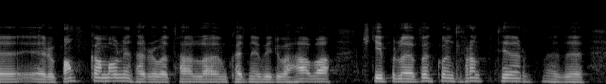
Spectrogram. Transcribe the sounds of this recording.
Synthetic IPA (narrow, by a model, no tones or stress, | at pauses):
ɛɾʏpawŋ̥kamaːwlɪnθaɾɛɾʏaðt̪ʰaːlaʏmkʰv̥ɛt̪nɪɣvɪljɪvaɦaːva | scɪːpʏlaɣðap̬œn̥knt̪ɪlfɾamt̪t̪ʰiːðaɾmɛð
